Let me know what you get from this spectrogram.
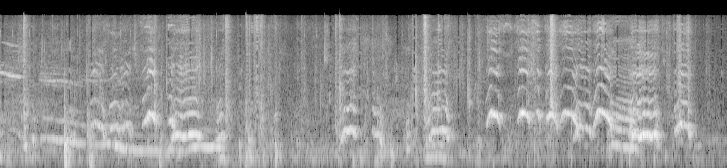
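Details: Twenty-five-day-old Dobermann puppies whimpering continuously: overlapping thin, arching squeals and yips, some long and wavering, others short, with busy clicks and rustling between calls.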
